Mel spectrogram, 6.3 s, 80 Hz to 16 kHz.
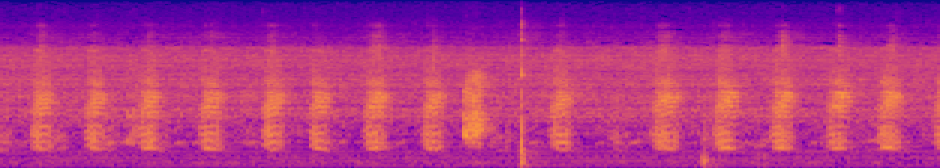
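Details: Steady series of green tree frog croaks, one roughly every 0.4 seconds, each a short honking note, interrupted once by a sharp click.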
